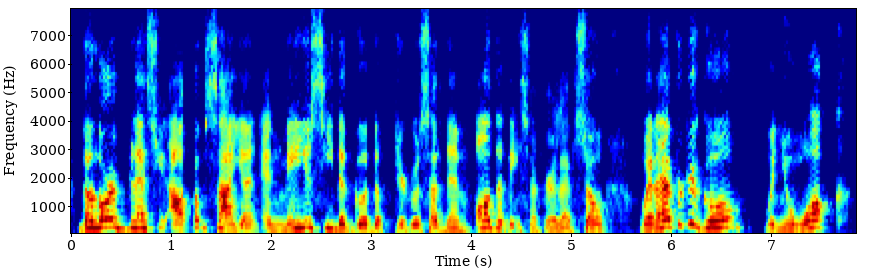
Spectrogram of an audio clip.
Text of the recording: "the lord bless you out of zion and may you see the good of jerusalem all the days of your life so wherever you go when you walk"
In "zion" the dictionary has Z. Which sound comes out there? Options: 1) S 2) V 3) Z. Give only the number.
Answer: 1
